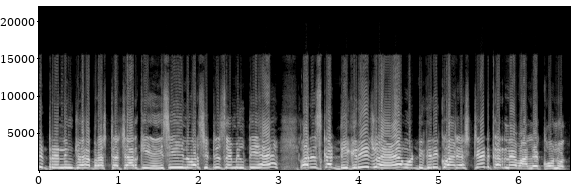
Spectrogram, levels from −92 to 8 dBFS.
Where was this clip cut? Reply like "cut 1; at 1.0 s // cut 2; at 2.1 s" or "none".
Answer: cut 1; at 5.2 s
